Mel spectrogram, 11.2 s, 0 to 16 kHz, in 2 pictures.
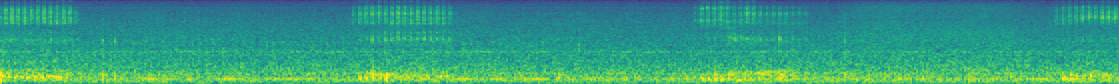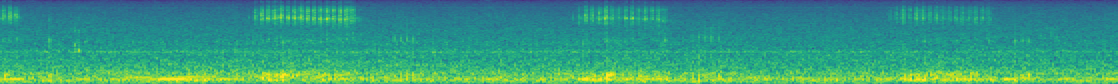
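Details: Purring from Heidi, an elderly cat adopted from the Humane Society of New York City, during a sunny massage on March 19, 2021; continuous soft rumble pulsing in regular breath cycles, each marked by a brief airy high-pitched burst.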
